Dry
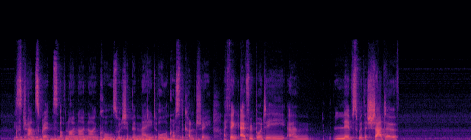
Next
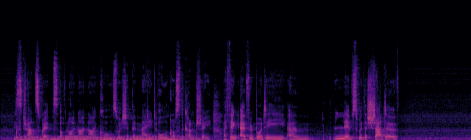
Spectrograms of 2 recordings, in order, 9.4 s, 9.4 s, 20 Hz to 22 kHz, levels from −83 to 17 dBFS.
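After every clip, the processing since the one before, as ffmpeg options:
ffmpeg -i in.wav -af "aecho=1:1:6.2:0.41,acompressor=threshold=-41dB:ratio=1.5,volume=-3.5dB" out.wav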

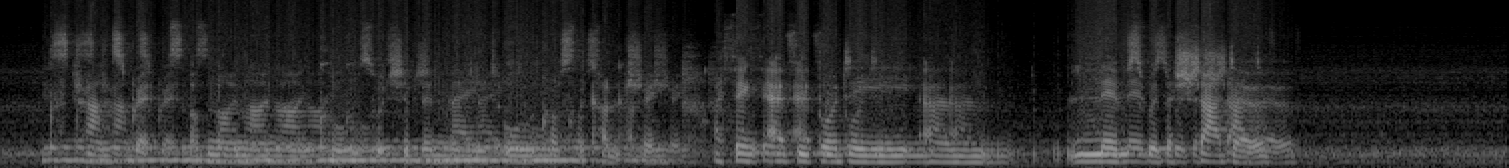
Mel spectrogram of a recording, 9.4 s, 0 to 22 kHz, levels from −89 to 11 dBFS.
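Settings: ffmpeg -i in.wav -af "equalizer=frequency=400:width_type=o:width=0.33:gain=10,equalizer=frequency=800:width_type=o:width=0.33:gain=-3,equalizer=frequency=10000:width_type=o:width=0.33:gain=-4,aecho=1:1:164:0.447,acrusher=bits=4:mode=log:mix=0:aa=0.000001,volume=-2.5dB" out.wav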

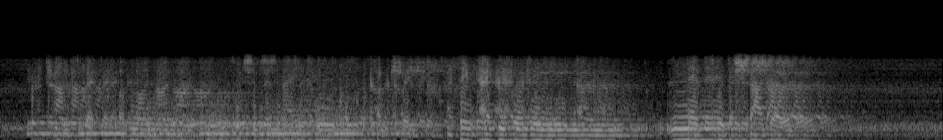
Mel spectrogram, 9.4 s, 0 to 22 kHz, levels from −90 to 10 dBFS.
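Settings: ffmpeg -i in.wav -af "aresample=8000,aeval=exprs='clip(val(0),-1,0.0158)':channel_layout=same,aresample=44100,aecho=1:1:238|476|714|952:0.473|0.17|0.0613|0.0221" -ar 48000 -c:a libvorbis -b:a 64k out.ogg

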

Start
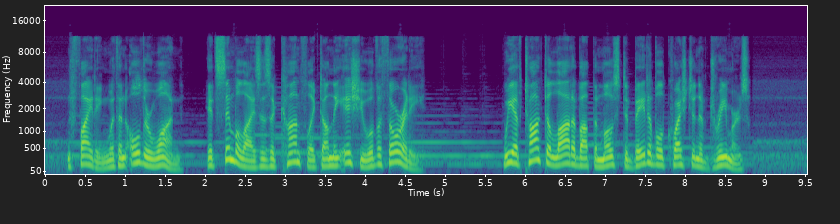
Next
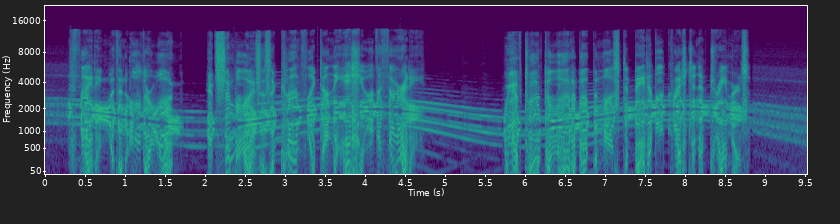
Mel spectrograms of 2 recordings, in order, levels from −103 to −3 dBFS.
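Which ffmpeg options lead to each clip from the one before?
ffmpeg -i in.wav -af "afftfilt=real='re*lt(hypot(re,im),0.316)':imag='im*lt(hypot(re,im),0.316)':win_size=1024:overlap=0.75,aeval=exprs='val(0)*sin(2*PI*1600*n/s+1600*0.25/0.25*sin(2*PI*0.25*n/s))':channel_layout=same,volume=-2dB" out.wav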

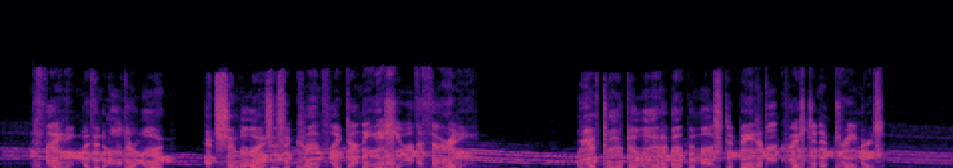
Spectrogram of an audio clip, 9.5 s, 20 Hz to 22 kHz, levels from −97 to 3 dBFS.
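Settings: ffmpeg -i in.wav -af "flanger=delay=19:depth=6.2:speed=1,volume=-1.5dB" out.wav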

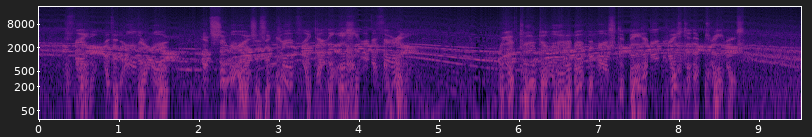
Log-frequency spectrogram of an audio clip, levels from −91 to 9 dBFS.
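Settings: ffmpeg -i in.wav -af "aeval=exprs='val(0)+0.5*0.0106*sgn(val(0))':channel_layout=same,volume=-2.5dB" out.wav

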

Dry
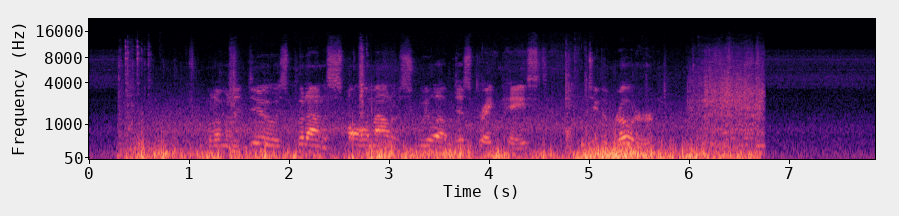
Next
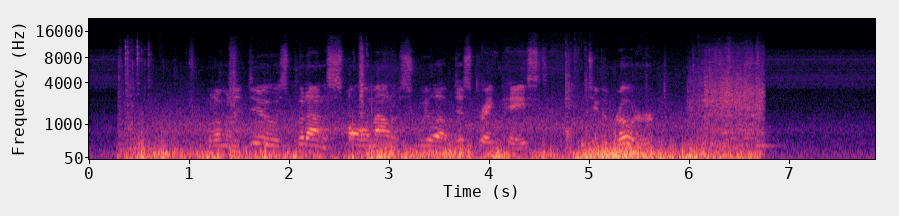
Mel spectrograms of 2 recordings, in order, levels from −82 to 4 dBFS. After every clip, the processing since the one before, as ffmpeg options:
ffmpeg -i in.wav -af "bandreject=frequency=100.7:width_type=h:width=4,bandreject=frequency=201.4:width_type=h:width=4,bandreject=frequency=302.1:width_type=h:width=4,bandreject=frequency=402.8:width_type=h:width=4,bandreject=frequency=503.5:width_type=h:width=4,bandreject=frequency=604.2:width_type=h:width=4,bandreject=frequency=704.9:width_type=h:width=4,bandreject=frequency=805.6:width_type=h:width=4,bandreject=frequency=906.3:width_type=h:width=4" out.wav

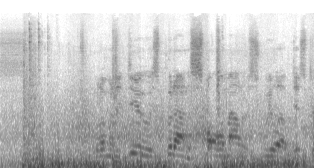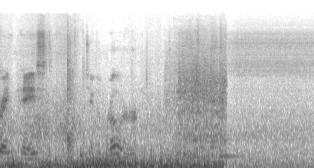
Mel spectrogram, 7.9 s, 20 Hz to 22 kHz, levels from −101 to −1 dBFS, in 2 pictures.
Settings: ffmpeg -i in.wav -af "acompressor=threshold=-29dB:ratio=5,volume=-4.5dB" out.wav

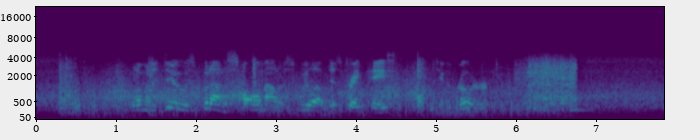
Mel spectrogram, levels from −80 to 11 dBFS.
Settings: ffmpeg -i in.wav -af "highpass=frequency=470:width_type=q:width=0.5412,highpass=frequency=470:width_type=q:width=1.307,lowpass=frequency=3300:width_type=q:width=0.5176,lowpass=frequency=3300:width_type=q:width=0.7071,lowpass=frequency=3300:width_type=q:width=1.932,afreqshift=-62,volume=4dB" out.wav

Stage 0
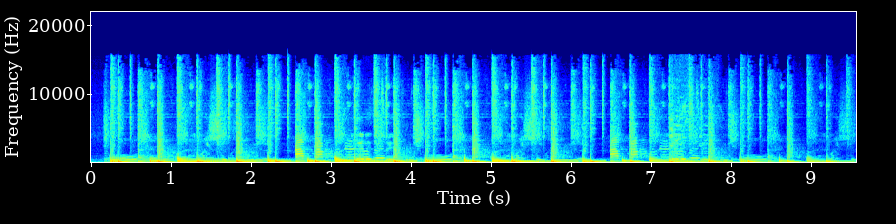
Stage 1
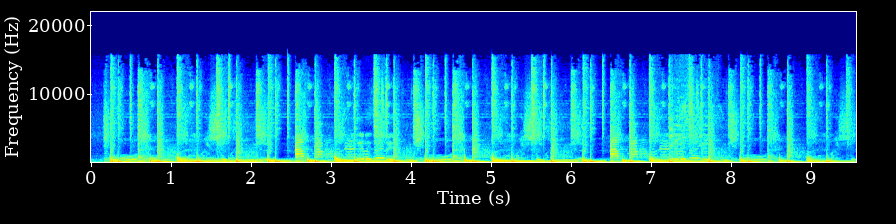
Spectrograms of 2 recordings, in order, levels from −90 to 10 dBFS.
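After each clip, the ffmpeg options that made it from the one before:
ffmpeg -i in.wav -af "acompressor=threshold=-25dB:ratio=6,volume=5dB" out.wav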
